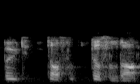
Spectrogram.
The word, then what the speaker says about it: Boot Düsseldorf: Düsseldorf Boat Show, or Boot Düsseldorf to use its formal title.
